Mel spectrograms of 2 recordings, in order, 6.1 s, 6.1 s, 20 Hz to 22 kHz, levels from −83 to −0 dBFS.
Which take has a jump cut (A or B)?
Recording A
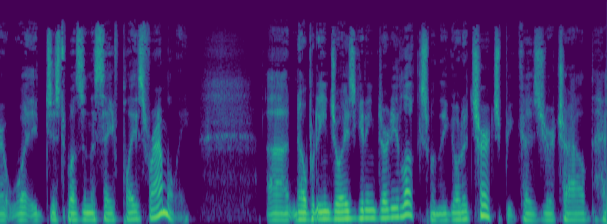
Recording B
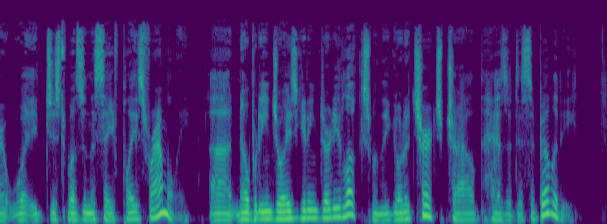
B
